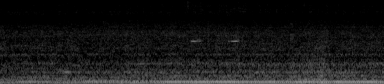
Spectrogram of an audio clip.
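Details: Nissan Versa idling in park after diagnosis and repair of P0705/P0706 transmission range sensor (PRNDL input) fault: smooth, steady idle with an even low hum, no knocks, ticks or stumbles; running normally.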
